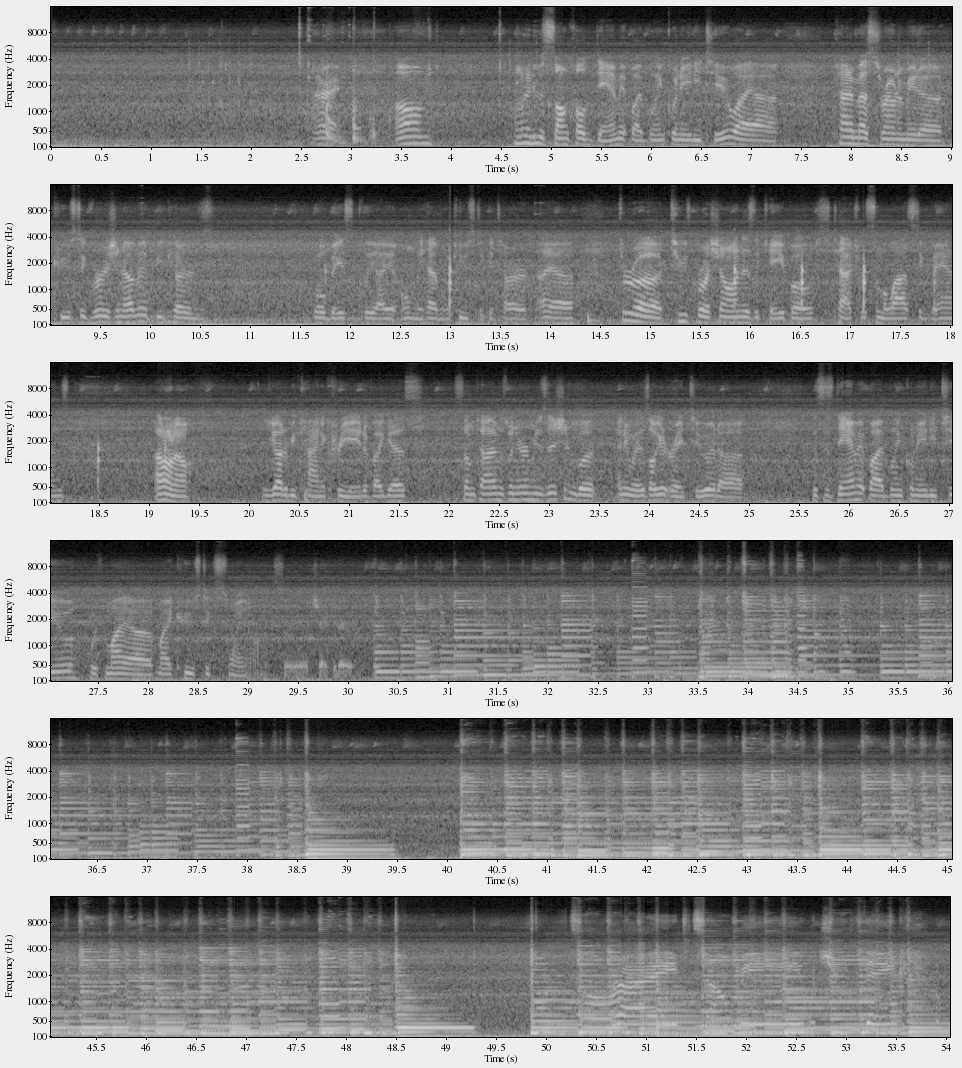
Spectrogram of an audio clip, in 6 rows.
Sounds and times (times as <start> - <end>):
Guitar: 0.0 - 19.4, 30.0 - 54.0
Speech: 2.5 - 3.8, 4.5 - 10.6, 11.6 - 18.2, 19.0 - 19.4, 20.1 - 25.0, 25.6 - 30.1, 50.3 - 54.0.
